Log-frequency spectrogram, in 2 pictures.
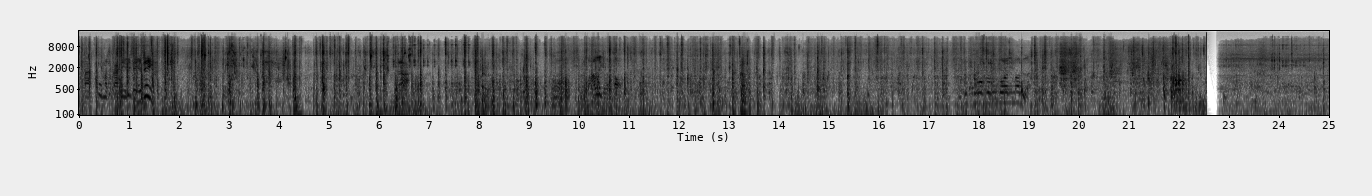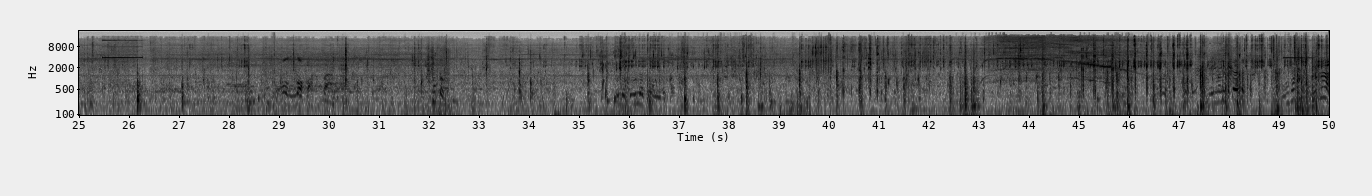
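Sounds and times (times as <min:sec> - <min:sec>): wind noise: 0:00.0 - 0:18.6
boat engine: 0:00.0 - 0:50.0
water slapping hull: 0:00.0 - 0:50.0
faint falling whine: 0:22.8 - 0:40.1
short high beep: 0:25.4 - 0:26.3, 0:49.1 - 0:50.0.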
